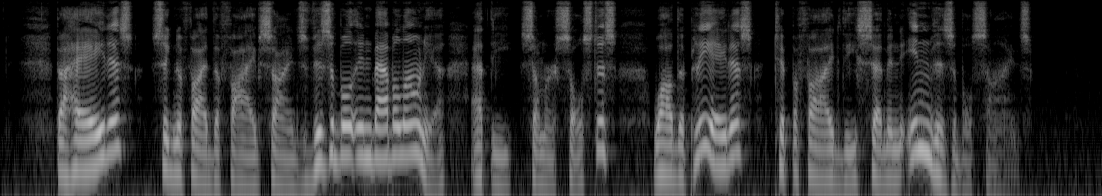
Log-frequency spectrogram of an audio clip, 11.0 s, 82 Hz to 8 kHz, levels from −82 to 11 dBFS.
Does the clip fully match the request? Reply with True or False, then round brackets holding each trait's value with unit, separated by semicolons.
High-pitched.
False (140 Hz)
